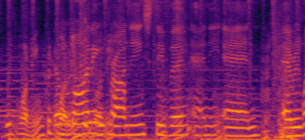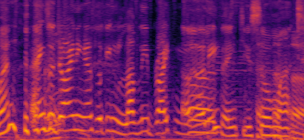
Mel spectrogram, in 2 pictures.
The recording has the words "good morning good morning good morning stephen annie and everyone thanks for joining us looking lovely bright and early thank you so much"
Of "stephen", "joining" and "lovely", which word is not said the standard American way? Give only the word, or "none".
none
